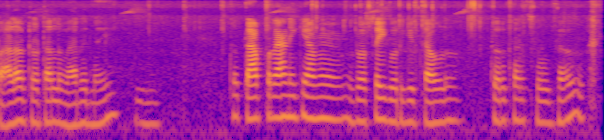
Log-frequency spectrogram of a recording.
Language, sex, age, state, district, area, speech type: Odia, male, 30-45, Odisha, Koraput, urban, spontaneous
